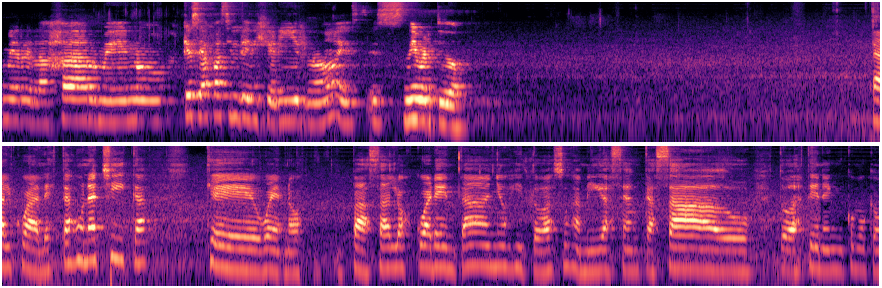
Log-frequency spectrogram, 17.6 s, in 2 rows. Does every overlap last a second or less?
Yes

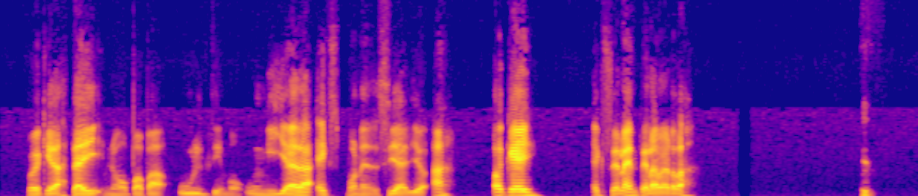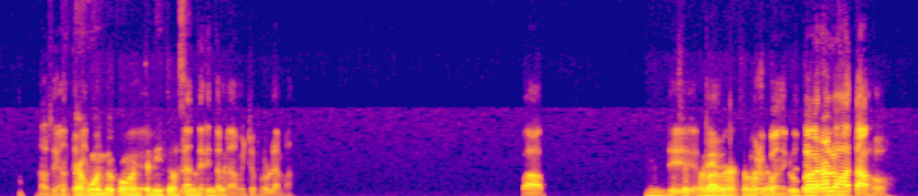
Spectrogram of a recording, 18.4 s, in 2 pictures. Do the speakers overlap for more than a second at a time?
Yes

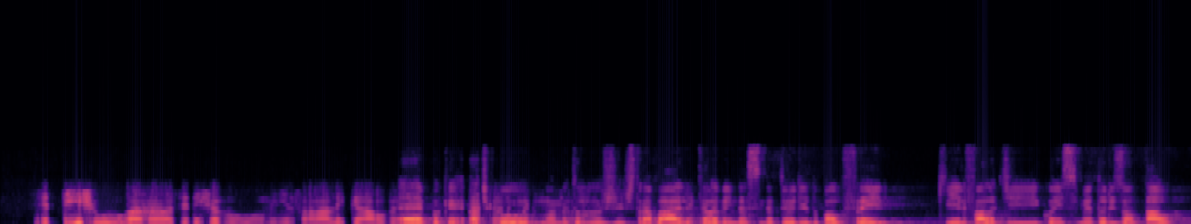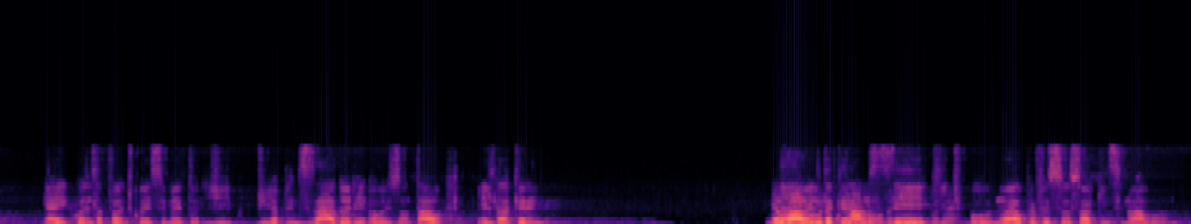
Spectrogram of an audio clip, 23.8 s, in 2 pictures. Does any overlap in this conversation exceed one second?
Yes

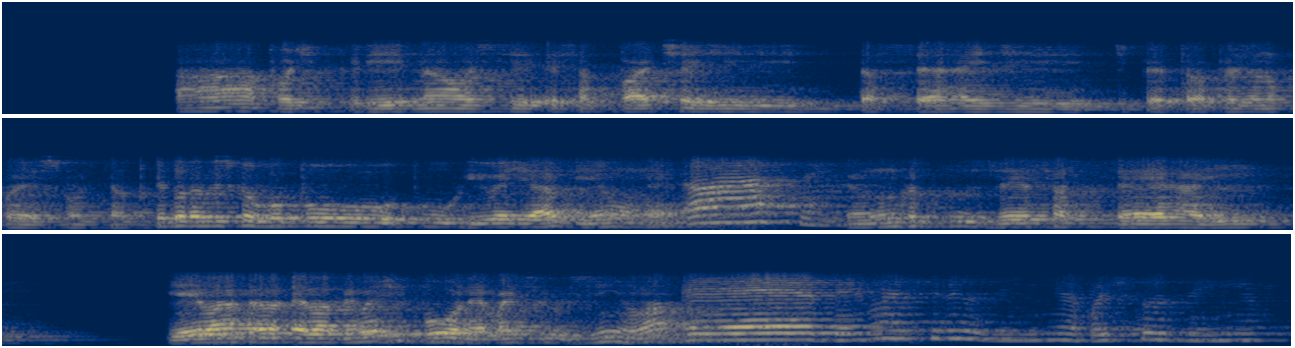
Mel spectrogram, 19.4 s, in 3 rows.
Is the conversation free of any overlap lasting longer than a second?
Yes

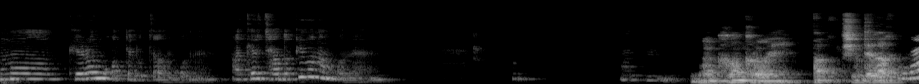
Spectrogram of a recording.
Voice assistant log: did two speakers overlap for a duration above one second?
No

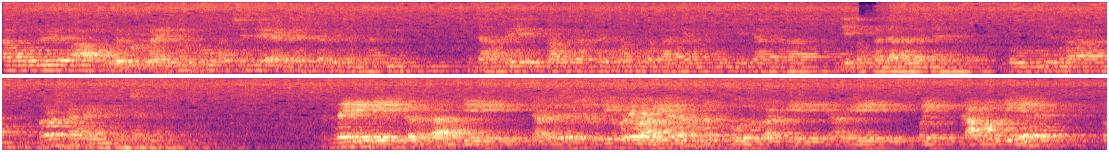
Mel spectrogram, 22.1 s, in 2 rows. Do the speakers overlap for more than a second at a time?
No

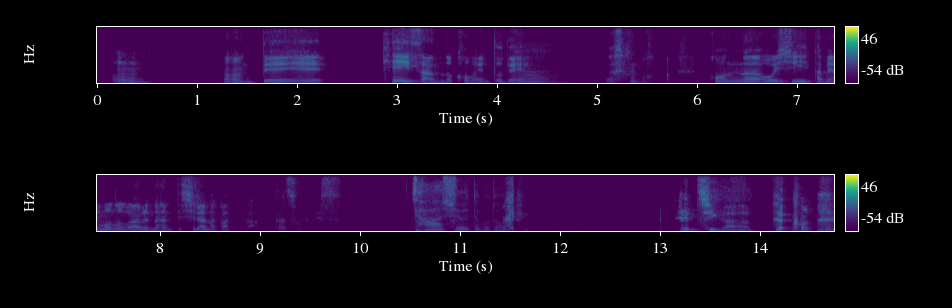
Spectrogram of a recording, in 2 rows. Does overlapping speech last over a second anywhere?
No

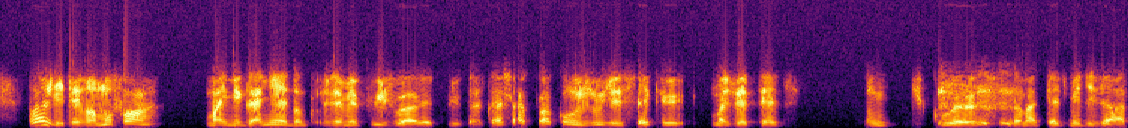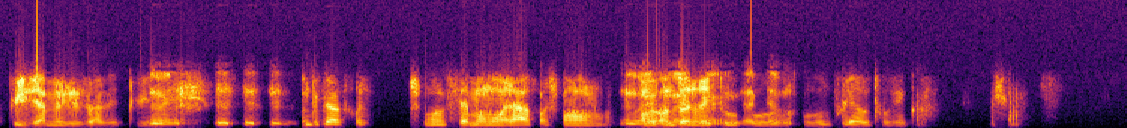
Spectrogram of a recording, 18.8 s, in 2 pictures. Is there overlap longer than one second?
Yes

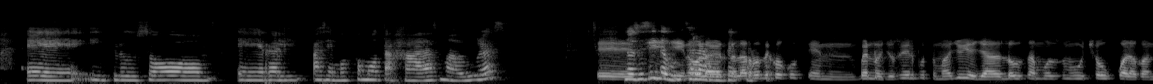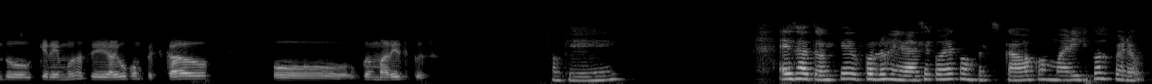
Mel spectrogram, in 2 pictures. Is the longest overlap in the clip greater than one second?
Yes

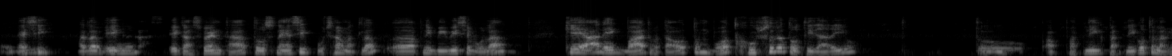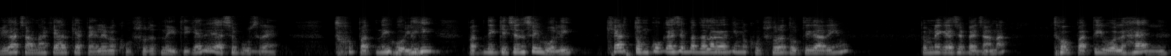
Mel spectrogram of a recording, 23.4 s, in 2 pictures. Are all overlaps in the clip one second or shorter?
Yes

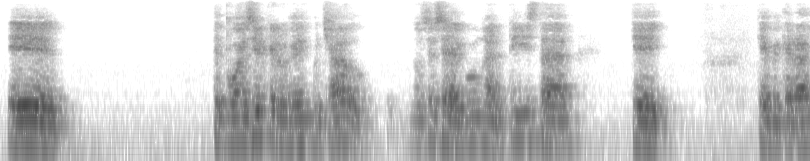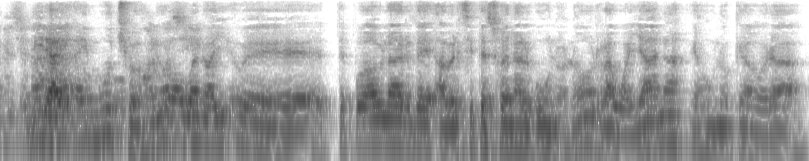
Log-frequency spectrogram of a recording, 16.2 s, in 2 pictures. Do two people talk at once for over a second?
Yes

